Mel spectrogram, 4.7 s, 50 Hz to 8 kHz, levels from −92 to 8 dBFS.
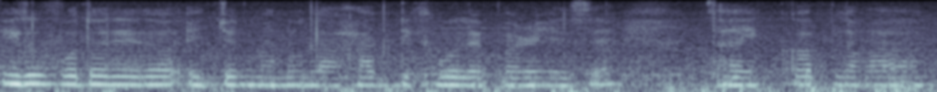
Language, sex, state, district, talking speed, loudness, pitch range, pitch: Nagamese, male, Nagaland, Dimapur, 155 wpm, -19 LUFS, 205-220 Hz, 210 Hz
